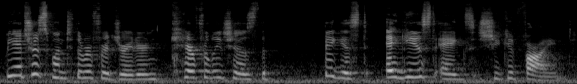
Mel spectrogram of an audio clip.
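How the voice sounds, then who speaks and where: A woman reading a children's picture book aloud in an expressive, animated way, pausing to put questions to her listeners. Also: high voice, slight background noise, poor audio. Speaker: read-aloud storyteller.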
